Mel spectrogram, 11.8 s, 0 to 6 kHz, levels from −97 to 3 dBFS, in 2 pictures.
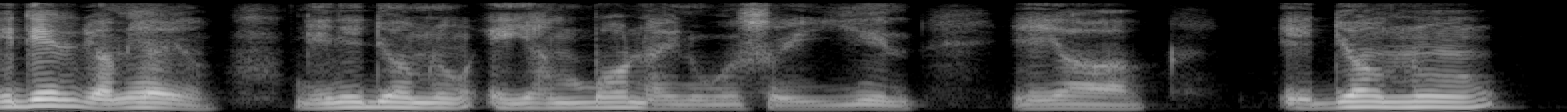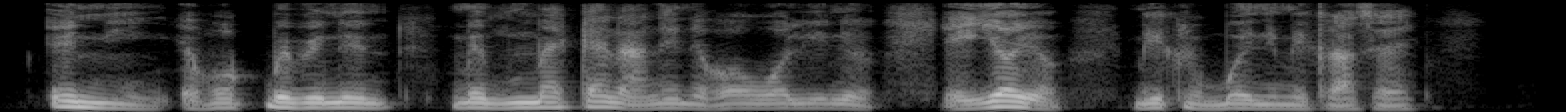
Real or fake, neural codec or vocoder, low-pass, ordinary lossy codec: real; none; 5.4 kHz; none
